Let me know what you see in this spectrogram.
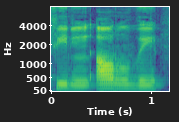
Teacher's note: ارض میں را موٹا پڑھا جائے گا کیونکہ را ساکن سے پہلے زبر ہے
